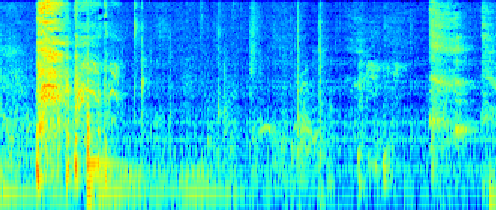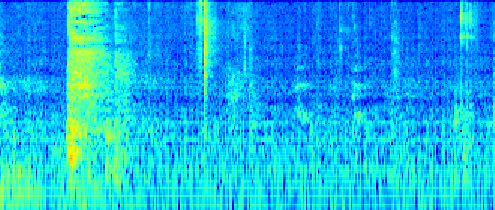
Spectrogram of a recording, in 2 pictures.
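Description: Scattered coughs break out across an audience, several different people coughing at irregular moments, some sharp, others fainter, with a low hum and quiet shuffling between them.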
